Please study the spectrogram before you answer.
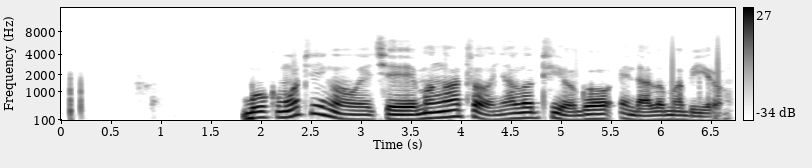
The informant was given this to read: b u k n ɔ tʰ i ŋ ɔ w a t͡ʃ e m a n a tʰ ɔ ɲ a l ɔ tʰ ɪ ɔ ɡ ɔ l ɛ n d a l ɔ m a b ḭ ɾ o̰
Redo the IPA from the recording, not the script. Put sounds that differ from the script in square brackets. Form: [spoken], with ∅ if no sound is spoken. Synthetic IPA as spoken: b u k [m] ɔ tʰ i ŋ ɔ w [e] t͡ʃ e m a [ŋ] a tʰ ɔ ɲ a l ɔ tʰ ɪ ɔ ɡ ɔ [∅] ɛ n d a l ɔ m a b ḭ ɾ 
